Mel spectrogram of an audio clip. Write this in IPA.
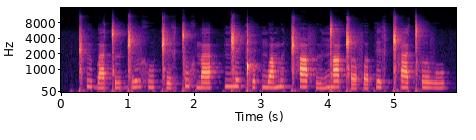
ǁʰ ʉ˧ b a˩ ǀ ʉ˩ ɡ͡ǁ e˥ v x u˧ ǁ e˩ x ǀ u˥ x m a˧ | ŋ͡ǁ e˥ ǃʰ ɤ˧ k ŋʷ ɑ˧ m ʉ˥ ǁʰ ɑ˥ f ʉ˩ ŋ͡ǀ ɑ˥ ǁ ʌ˩ f ʌ˩ k e˥ x ǁʰ a˥ ǀʰ ɤ˥ v u˧

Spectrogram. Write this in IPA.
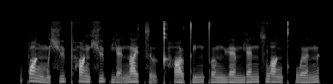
p ɑ˥˩ ŋ m ɤ˩ ɕ y˥˧ pʰ ɑ˥˧ ŋ ɕ y˥˩ p j ɛ̰˨˩ n̪ a˥˩ ɪ̯ t͡s ɹ̩˨˩ kʰ ɑ˥˩ ʊ̯ t̪ i˥ ŋ t̪ ɤ˥ ŋ ɥ ɛ˥˩ m j ɛ˥ n s w ɑ˥˩ ŋ kʰ w ə˧˥ n

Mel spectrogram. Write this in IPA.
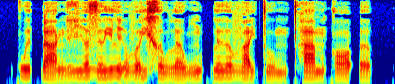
k w ɨ˦˥ t̚ ɗ aː˧˩ ŋ ɣ i˨˦ ə̯ z ɨ˨˦ j l ḭ˧˨ ə̯ v ə̰˧˥ j x ə˨˩ w l ə˨˩ w ŋ ə˦˥ p̚ l ɨ˧ ə̯ v a̰˧˨ j t̪ u˨˩ m t̪ʰ a˧ m k ɔ˨˦ ʔ ə˨˩ p̚

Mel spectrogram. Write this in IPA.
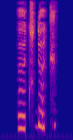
ø t͡s ɗ ø t͡ʃ

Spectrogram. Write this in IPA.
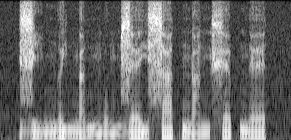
z i˨˩ ŋ ə˧ j ŋ a̰˧˨ n m o˨˩ m z ɛ˧ j s a˦˥ t̚ ŋ a˨˩ n x ɛ˦˥ p̚ n ɛ˦˥ t̚

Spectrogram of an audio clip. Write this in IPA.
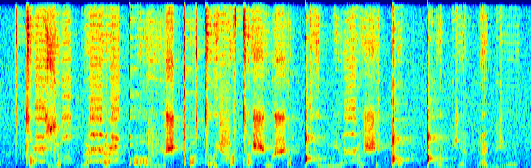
tˤ u ħ z y χ b ɘ ħ ɘ ħ qʼ ɔ v y ʃ qʼ ɔ t ɤ fʲ ɘ tˤ y ʃ u ʃ ɔ ɡ͡ǃ ɤ mʲ u ħ ɤ ʃ ɘ ǃ ɔ k ǃʼ ɤ bʲ æ b æ bʲ ɘ

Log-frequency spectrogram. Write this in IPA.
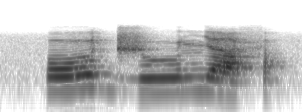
o d͡ʒ u nʲ a x

